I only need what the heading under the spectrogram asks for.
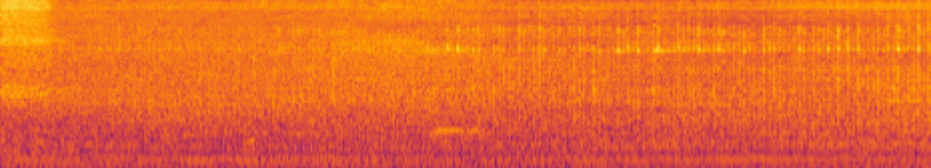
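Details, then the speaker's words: Mahindra Marazzo diesel: on light throttle rpm races very high and a rapid tak-tak knock comes from the engine, over the idle clatter; ignition must be switched off to make it normal again; cause unconfirmed. "Problem है कि हम जब गाड़ी में हल्का सा accelerator देते हैं तो आरपीएम बहुत ज्यादा फास्ट हो जाते हैं और इंजन में से टक टक टक टक इस टाइप का साउंड आने लग जाता है"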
